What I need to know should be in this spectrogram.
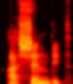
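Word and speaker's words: ascendit: Pero otra vez, cuando le sigue e i y a e o que es e, entonces se va a pronunciar como sh, por ejemplo, ashendit.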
